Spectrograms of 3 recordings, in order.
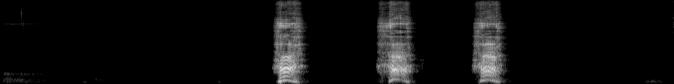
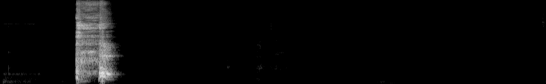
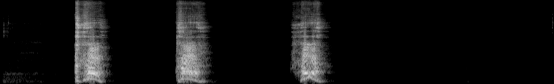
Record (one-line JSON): {"exhalation_length": "6.7 s", "exhalation_amplitude": 32768, "exhalation_signal_mean_std_ratio": 0.26, "cough_length": "5.5 s", "cough_amplitude": 32768, "cough_signal_mean_std_ratio": 0.2, "three_cough_length": "5.5 s", "three_cough_amplitude": 32768, "three_cough_signal_mean_std_ratio": 0.28, "survey_phase": "beta (2021-08-13 to 2022-03-07)", "age": "65+", "gender": "Male", "wearing_mask": "No", "symptom_shortness_of_breath": true, "smoker_status": "Never smoked", "respiratory_condition_asthma": false, "respiratory_condition_other": false, "recruitment_source": "REACT", "submission_delay": "6 days", "covid_test_result": "Negative", "covid_test_method": "RT-qPCR", "influenza_a_test_result": "Negative", "influenza_b_test_result": "Negative"}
